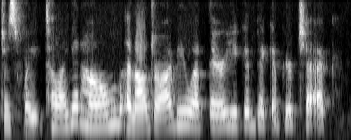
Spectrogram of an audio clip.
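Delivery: ordinary delivery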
